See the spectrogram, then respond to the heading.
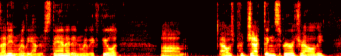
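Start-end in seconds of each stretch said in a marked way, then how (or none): none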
